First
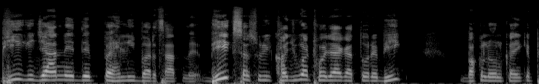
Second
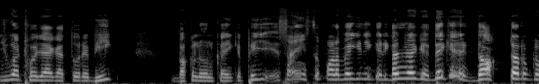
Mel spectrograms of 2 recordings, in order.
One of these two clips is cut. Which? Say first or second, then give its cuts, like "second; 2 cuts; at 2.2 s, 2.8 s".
second; 1 cut; at 3.9 s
